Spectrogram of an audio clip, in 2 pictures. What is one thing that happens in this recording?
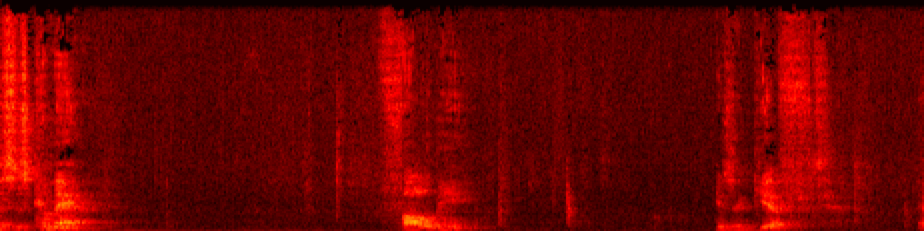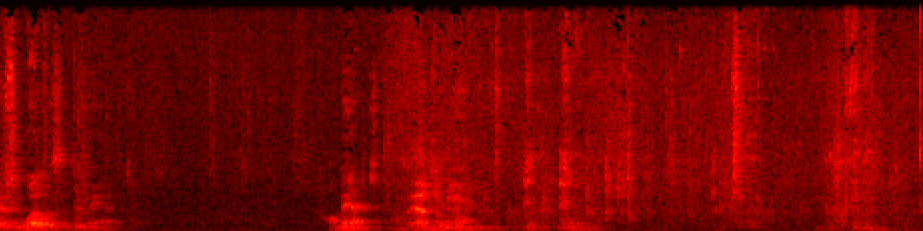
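An elderly man speaks slowly and solemnly in short phrases, in a small echoing room.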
